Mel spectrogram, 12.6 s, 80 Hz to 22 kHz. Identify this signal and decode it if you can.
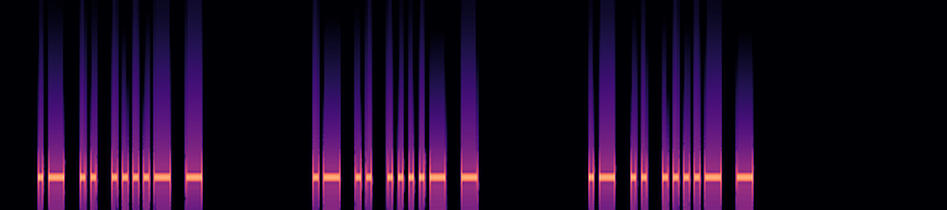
Morse code, heard as a keyed tone, about 17 wpm, 700 Hz. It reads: AI4T AI4T AI4T
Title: USA Call Signs - 4 Characters - Repeated 3x - 17wpm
